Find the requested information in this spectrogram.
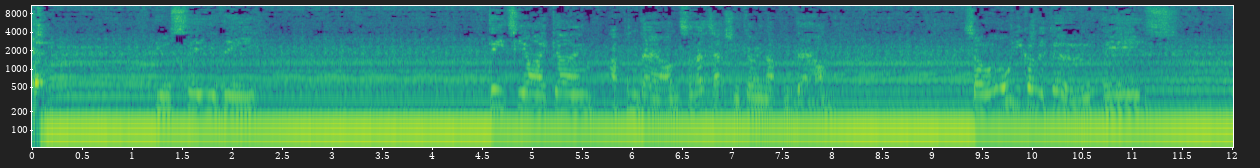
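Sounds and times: milling machine motor humming: 0:00.0 - 0:12.0.

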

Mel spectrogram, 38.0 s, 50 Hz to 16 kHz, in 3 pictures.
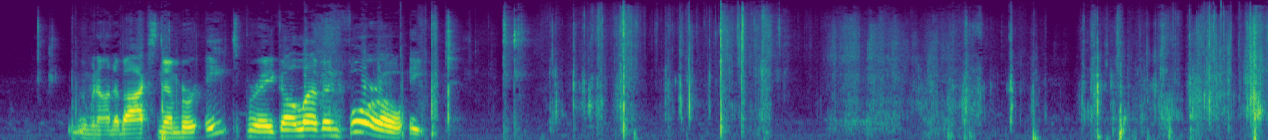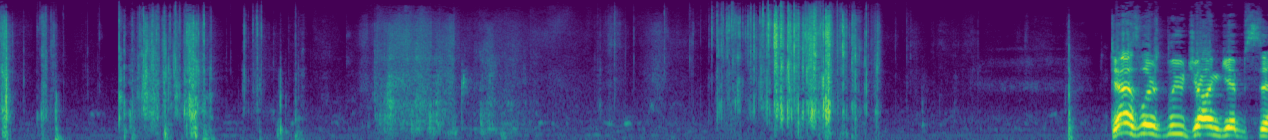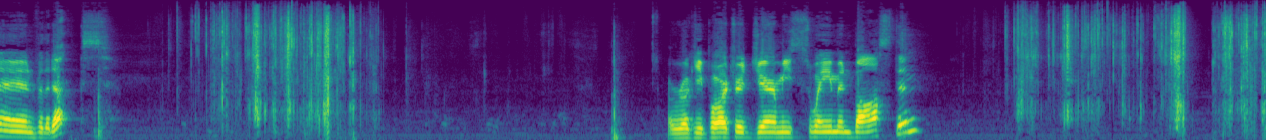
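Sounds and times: foil packs crinkling and tearing: 0:05.5 - 0:07.9, 0:09.1 - 0:13.3, 0:13.9 - 0:15.4, 0:19.6 - 0:21.5, 0:27.1 - 0:29.2, 0:35.4 - 0:38.0.

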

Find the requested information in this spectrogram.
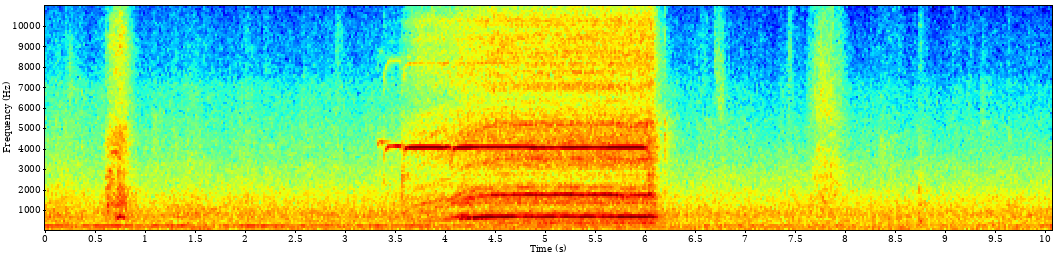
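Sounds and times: power drill driving screw: 0:03.4 - 0:06.2.

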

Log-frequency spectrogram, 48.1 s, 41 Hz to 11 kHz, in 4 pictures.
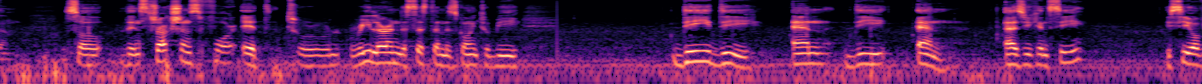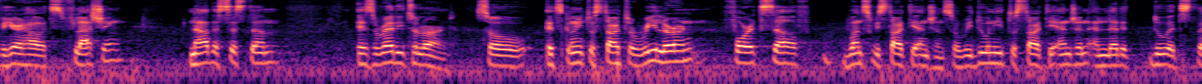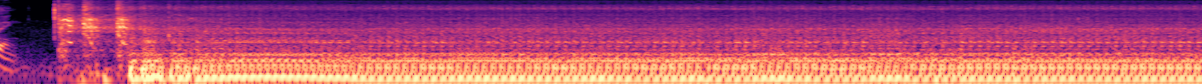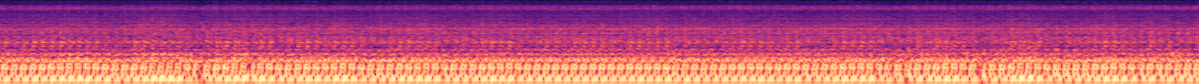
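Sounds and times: motorcycle engine idling: 0:24.6 - 0:48.0.

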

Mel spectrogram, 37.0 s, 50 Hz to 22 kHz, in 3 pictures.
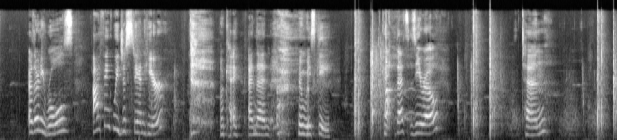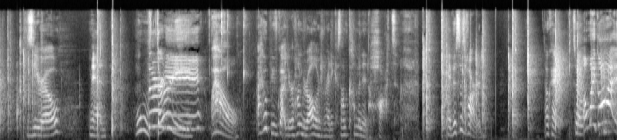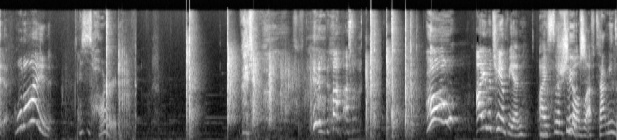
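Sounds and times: wooden balls rolling: 0:07.0 - 0:08.5, 0:09.1 - 0:15.4, 0:20.7 - 0:24.8, 0:26.7 - 0:27.5, 0:28.4 - 0:33.3
balls knocking on plastic ramp: 0:11.8 - 0:13.3, 0:20.8 - 0:24.2, 0:32.0 - 0:33.2.

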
